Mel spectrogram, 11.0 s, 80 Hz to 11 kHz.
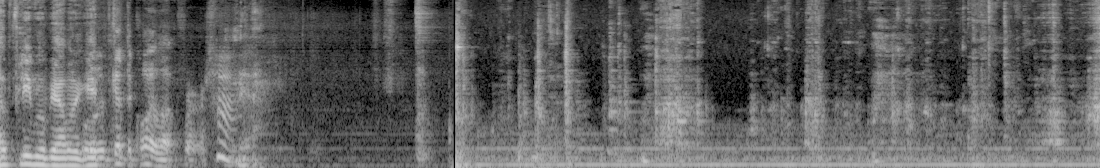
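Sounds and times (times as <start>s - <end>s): steady machine hum: 4.6s - 11.0s
metal parts scraping and knocking: 5.1s - 11.0s.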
